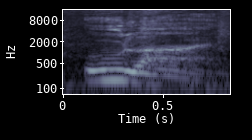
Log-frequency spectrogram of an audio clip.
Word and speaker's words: ulan: Today's word is ulan. Ulan. U-L-A-N. It's pronounced and spelled the way it sounds.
